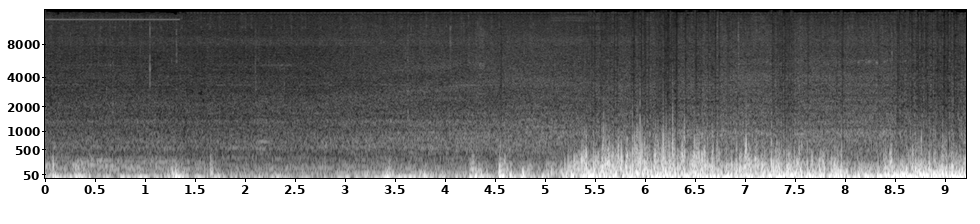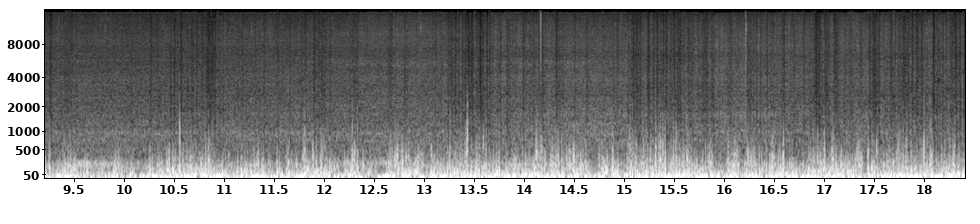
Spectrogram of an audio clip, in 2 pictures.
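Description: Wind buffeting the camera's microphone: a loud, gusting low rumble that starts suddenly about five seconds in and carries on. Before it there is quieter, uneven outdoor sound.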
